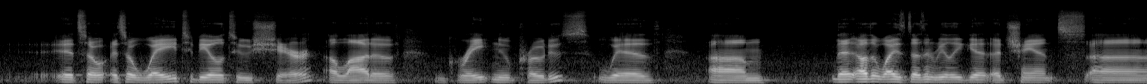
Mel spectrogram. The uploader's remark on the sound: On location in Davis, California at Cucurbitaceae 2018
